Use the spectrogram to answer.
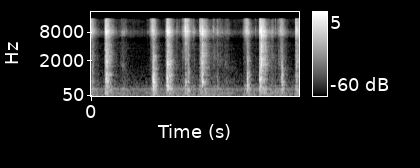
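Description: Cards are shuffled during a card reading until two cards fall out: many faint, crisp snapping riffles in irregular short bursts, with no talk.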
